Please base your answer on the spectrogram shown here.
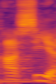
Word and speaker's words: hacía: So it's hacía. So you have to pronounce it with the stress on that I.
